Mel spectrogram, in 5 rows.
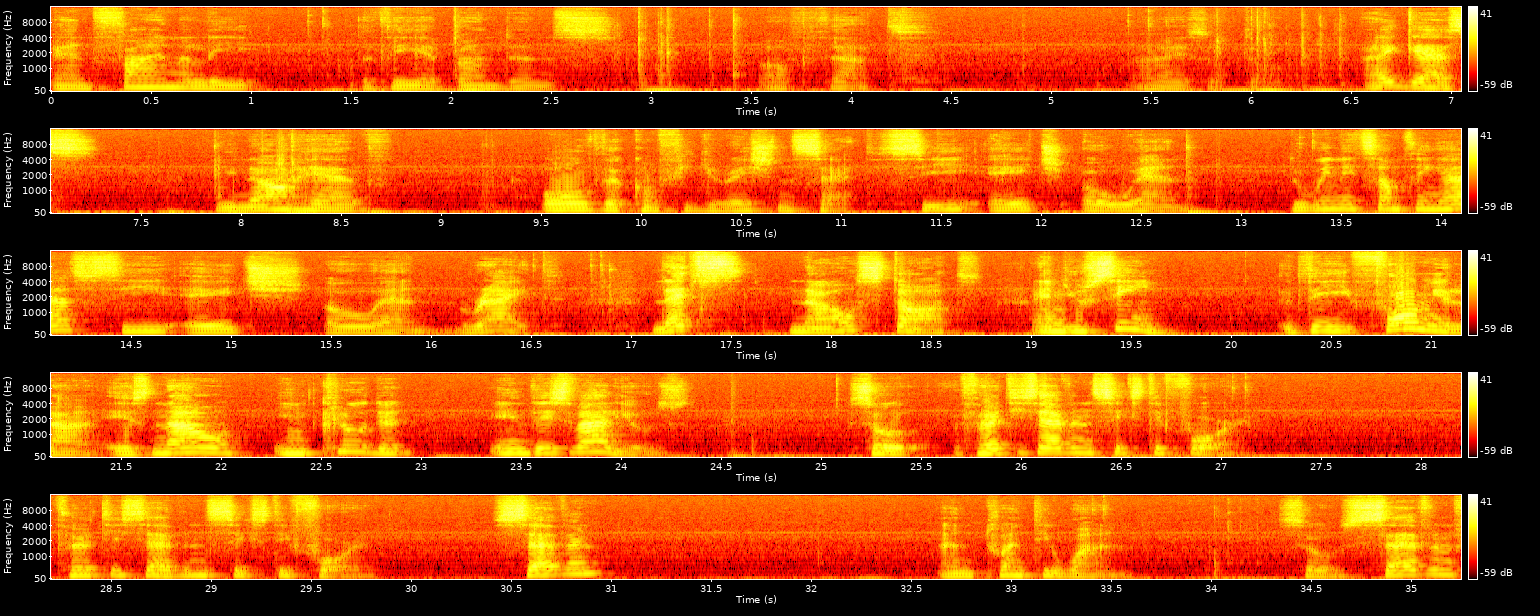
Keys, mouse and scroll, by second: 0.2 click, 1.3 click, 5.4 click, 6.1 q, 9.4-12.0 middle drag, 9.4-11.5 scroll up 2, 11.5-12.2 scroll up 2, 12.1 middle click, 13.3 click, 16.5 click, 18.9 middle click, 18.9 scroll up 2, 27.0 click, 33.4 click, 34.1 middle click.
